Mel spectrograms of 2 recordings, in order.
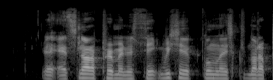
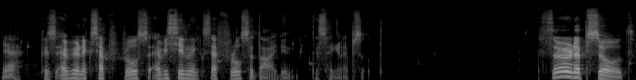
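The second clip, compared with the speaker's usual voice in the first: ordinary talk, nothing marked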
